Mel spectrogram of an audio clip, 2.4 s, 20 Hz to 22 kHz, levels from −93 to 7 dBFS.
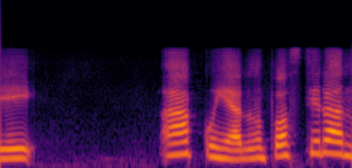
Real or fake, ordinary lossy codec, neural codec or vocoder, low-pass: fake; none; codec, 16 kHz, 0.7 kbps, FocalCodec; none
